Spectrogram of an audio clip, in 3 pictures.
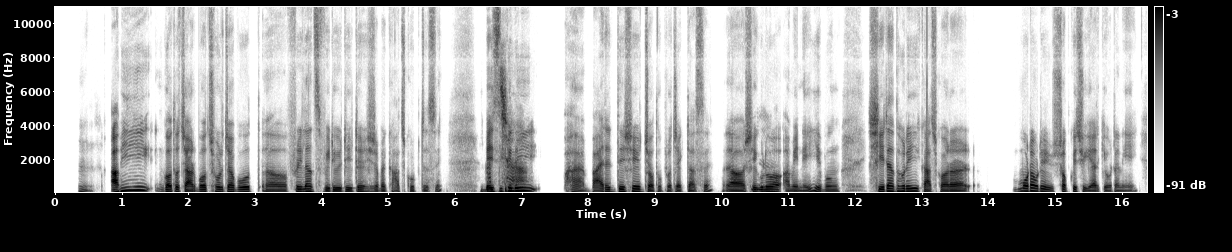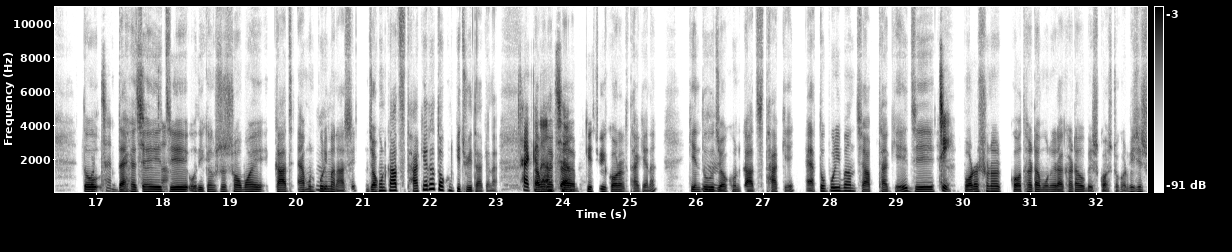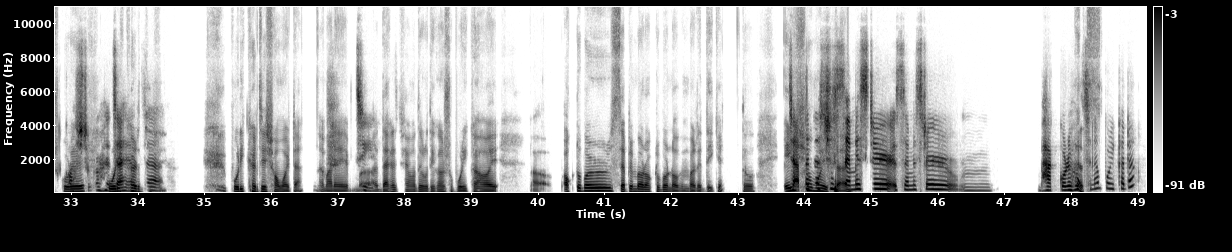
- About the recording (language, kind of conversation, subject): Bengali, podcast, পড়াশোনা নাকি কাজ—তুমি কীভাবে অগ্রাধিকার রাখো?
- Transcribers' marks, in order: tapping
